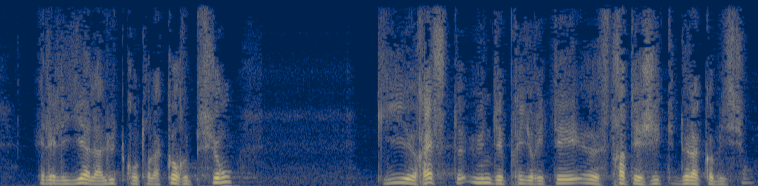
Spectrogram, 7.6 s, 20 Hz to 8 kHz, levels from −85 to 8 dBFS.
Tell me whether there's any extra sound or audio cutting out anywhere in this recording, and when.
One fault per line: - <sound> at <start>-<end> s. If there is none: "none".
none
